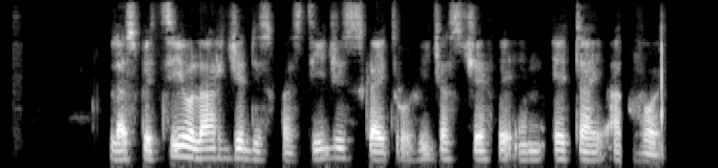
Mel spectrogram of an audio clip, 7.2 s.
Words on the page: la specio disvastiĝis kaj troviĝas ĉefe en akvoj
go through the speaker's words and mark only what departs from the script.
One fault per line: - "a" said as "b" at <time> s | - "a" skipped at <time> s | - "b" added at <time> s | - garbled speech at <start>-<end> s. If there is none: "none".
- "larĝe" added at 2.0 s
- "etaj" added at 5.7 s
